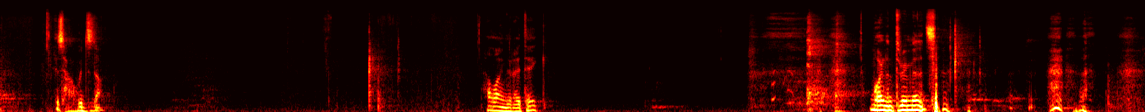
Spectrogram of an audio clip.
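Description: An older man speaks calmly and clearly into a close microphone, in short bursts with pauses.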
